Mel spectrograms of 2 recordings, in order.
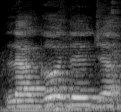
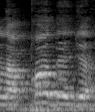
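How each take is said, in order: First: The middle consonant is a hard 'g' sound. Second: The middle consonant is a deep 'q' sound. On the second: "bukan laqadeja"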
